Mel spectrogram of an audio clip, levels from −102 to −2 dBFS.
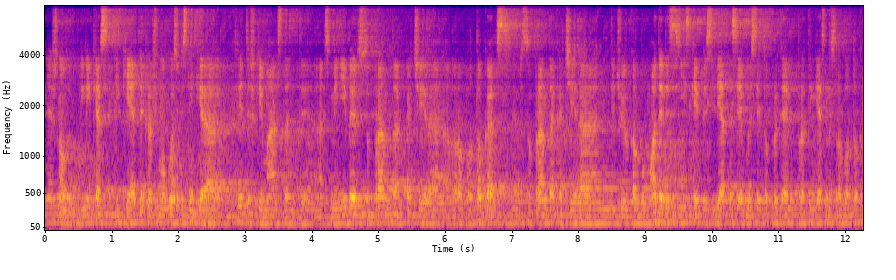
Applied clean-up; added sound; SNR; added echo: none; Brass instrument; 17 dB; reverberation time 2.0 s.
